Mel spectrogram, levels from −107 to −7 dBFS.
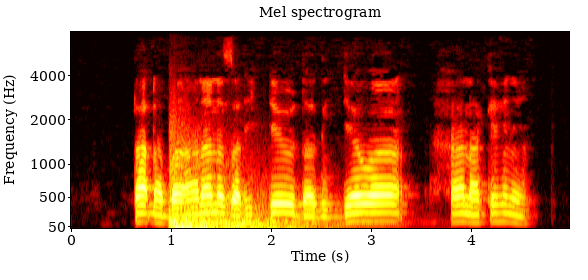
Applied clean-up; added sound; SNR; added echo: none; Drum; 4 dB; none.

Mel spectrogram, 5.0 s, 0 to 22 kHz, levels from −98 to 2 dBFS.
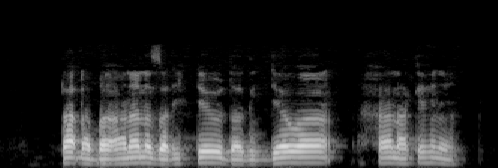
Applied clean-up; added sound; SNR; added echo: none; none; none; none.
